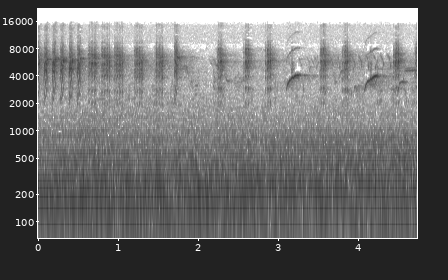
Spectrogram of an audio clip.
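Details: Early morning at RSPB Fowlmere in July 2013, a lively sedge warbler sings: an opening burst of fast high chatter, spaced scratchy notes, then two rising whistled slurs amid continued high chirps.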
